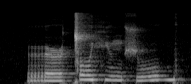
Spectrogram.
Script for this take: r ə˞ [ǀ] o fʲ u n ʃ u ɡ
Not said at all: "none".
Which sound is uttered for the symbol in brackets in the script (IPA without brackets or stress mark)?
ǀ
